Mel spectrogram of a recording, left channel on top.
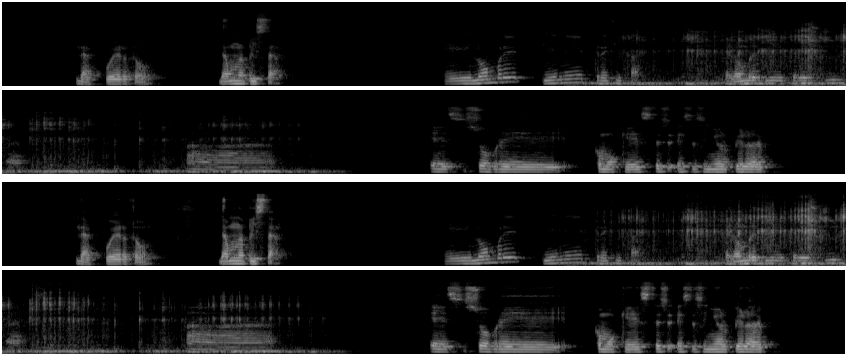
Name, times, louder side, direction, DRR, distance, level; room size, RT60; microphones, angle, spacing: voice 1, 0.7-1.5 2.2-2.8 7.2-8.7 10.3-11.2 12.7-14.1 14.4-16.0, right 2 dB, 75° right, 1.1 m, -34 dB
voice 2, 4.4-6.4, equal, 10° left, 0.6 m, -39 dB
sound 1, 5.5-11.9, right 4 dB, 50° right, 0.9 m, -42 dB
8.9 x 5.6 x 4.7 m
head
